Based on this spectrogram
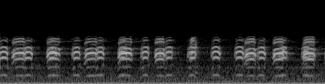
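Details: White-bellied sea eagle at a nest in Sydney, Australia, recorded at 07:45 on 5 October 2023: loud rapid honking, goose-like notes in quick series, several per second, with harmonic-rich clanging tone.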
